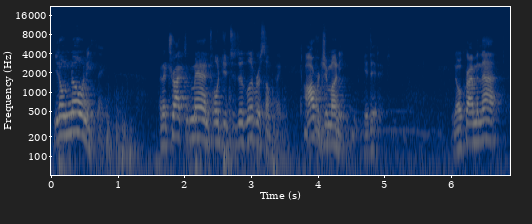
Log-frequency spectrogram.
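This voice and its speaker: A man's voice: fairly high pitch, expressive, a little fast, a bit bright, reverberant. A man in a stage play acting as a persuasive criminal schemer, coaxing and commanding in a pointed way. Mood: coolly persuasive. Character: smooth, persuasive male criminal schemer recruiting a reluctant worker. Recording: noisy live stage recording.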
